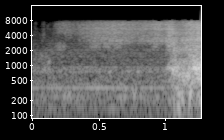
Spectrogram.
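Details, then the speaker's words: Soft airy hiss swelling to a louder rush of air, the flow sound of the speaker's own mechanical ventilator heard during a podcast recording. "noise you're hearing is my ventilator, and thank you for tuning in to Page Turners They Were Not, my Star Wars podcast."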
